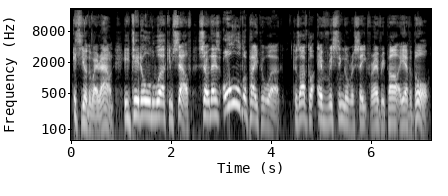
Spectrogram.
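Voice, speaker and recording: A man's voice: on the high side, sing-song, quick pace, hardly any pauses, dark tone, dry recording. A man talking through a car's history and receipts in a casual, chatty review vlog, often asking the viewer questions. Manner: chatty, rambling, asks viewers directly. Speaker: car reviewer.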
